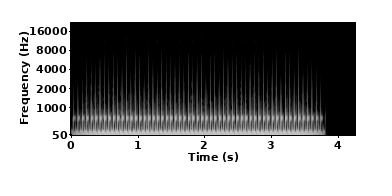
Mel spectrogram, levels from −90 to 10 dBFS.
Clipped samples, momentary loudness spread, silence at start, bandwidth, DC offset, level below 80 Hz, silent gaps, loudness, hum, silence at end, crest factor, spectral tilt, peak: under 0.1%; 4 LU; 0.05 s; 2 kHz; under 0.1%; -18 dBFS; none; -16 LUFS; 60 Hz at -55 dBFS; 0.5 s; 8 dB; -14 dB/octave; -6 dBFS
